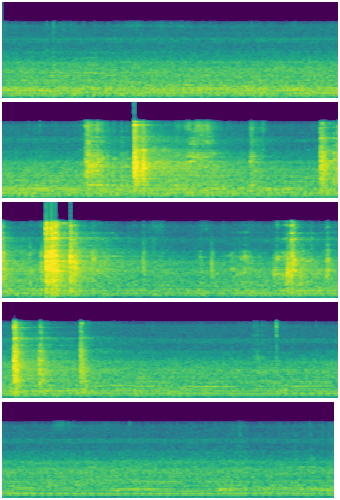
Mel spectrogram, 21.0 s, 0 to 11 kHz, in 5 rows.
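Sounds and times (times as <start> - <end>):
steady low hum: 0.0 - 20.9
sharp metallic clanks: 8.2 - 14.0.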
